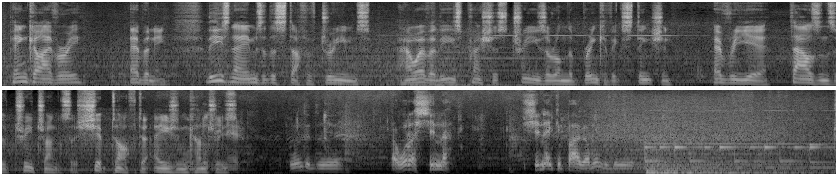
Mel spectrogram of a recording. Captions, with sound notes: Pink ivory, ebony, these names are the stuff of dreams. However, these precious trees are on the brink of extinction. Every year, thousands of tree trunks are shipped off to Asian countries. [Portuguese spoken audio]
